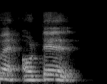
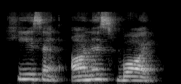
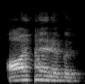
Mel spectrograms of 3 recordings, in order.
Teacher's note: Here in these words, the letter H is silent. We are pronouncing with only the vowel sound. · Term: silent H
